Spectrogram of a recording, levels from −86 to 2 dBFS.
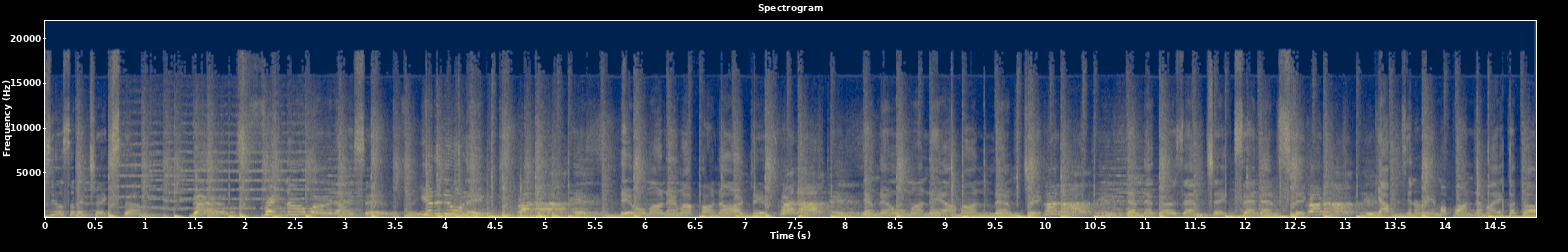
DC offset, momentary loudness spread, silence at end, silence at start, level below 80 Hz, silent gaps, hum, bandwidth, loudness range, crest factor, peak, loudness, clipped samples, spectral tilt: under 0.1%; 6 LU; 0 s; 0 s; -26 dBFS; none; none; 19 kHz; 2 LU; 18 dB; -2 dBFS; -21 LUFS; under 0.1%; -4.5 dB/octave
